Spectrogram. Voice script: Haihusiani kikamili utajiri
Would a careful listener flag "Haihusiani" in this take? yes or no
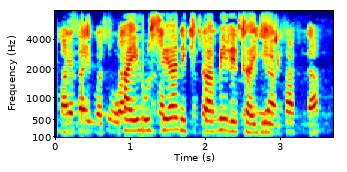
no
